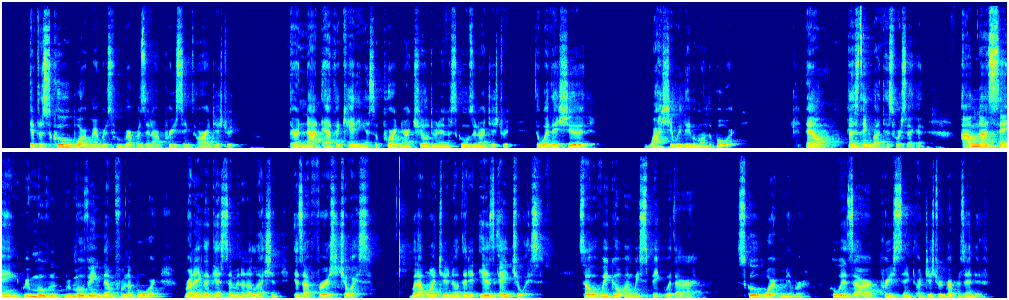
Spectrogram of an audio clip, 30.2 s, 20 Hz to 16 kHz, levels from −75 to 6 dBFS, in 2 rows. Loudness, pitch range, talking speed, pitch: -20 LUFS, 115-150 Hz, 185 wpm, 130 Hz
